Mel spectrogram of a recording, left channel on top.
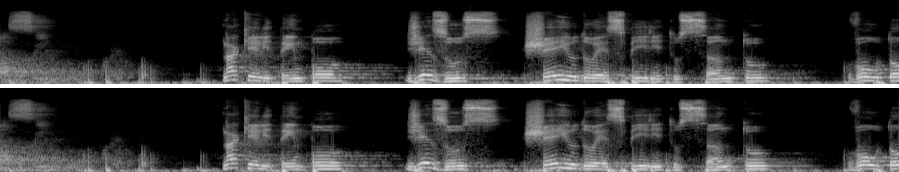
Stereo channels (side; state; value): both; normal; correlation 0.27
